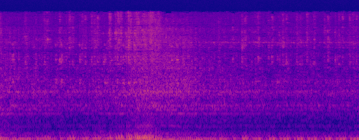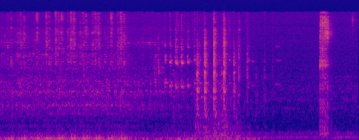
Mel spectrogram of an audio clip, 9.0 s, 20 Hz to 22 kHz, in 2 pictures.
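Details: BMW 2002 given gradual throttle and blips: revs rise but the beat stumbles and pops unevenly instead of pulling cleanly; misfire under throttle.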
